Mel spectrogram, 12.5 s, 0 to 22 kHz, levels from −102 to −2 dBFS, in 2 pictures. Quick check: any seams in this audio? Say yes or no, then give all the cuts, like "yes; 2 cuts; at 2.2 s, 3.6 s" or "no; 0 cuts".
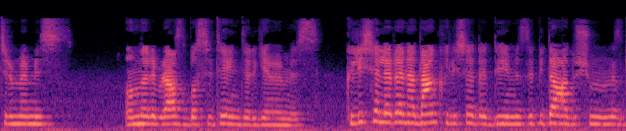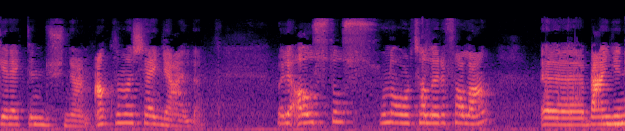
no; 0 cuts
